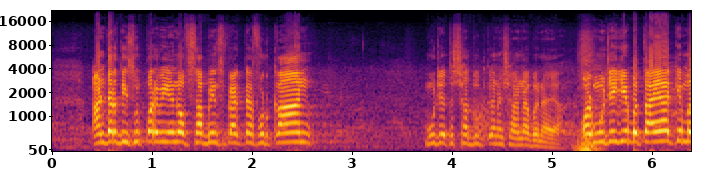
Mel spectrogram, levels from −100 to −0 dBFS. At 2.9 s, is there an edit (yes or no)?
no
